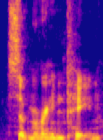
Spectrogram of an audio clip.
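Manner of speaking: usual speaking voice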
